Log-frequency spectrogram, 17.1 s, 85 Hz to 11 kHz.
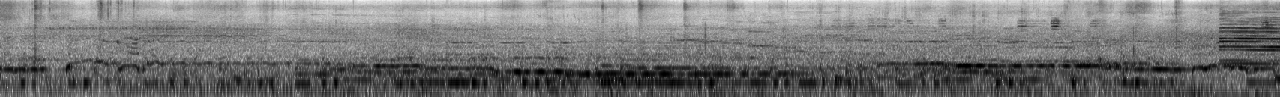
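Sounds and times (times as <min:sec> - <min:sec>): melodic background music: 0:00.0 - 0:17.0.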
